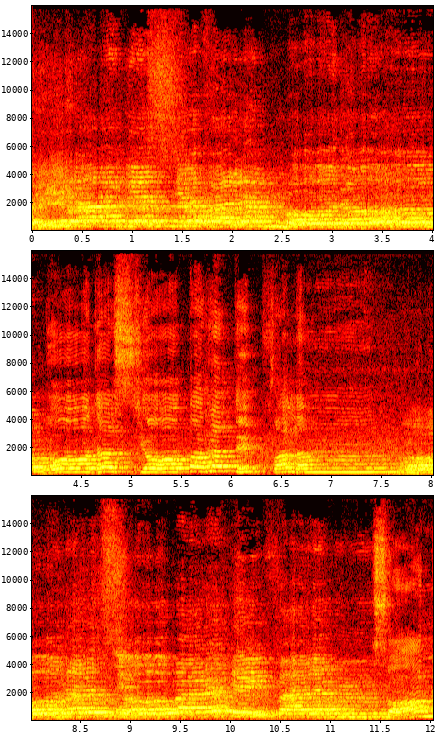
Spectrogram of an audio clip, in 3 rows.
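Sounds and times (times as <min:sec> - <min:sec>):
voices singing slow chant: 0:00.0 - 0:05.5, 0:06.7 - 0:12.0.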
